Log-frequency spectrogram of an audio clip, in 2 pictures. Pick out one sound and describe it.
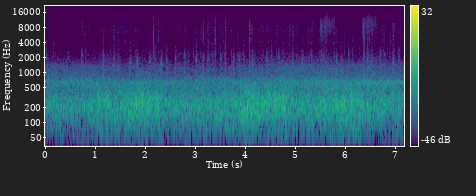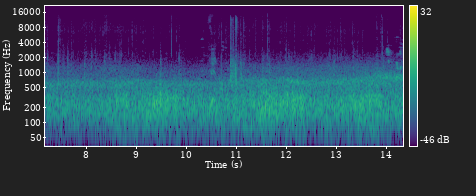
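A torch flame crackles and roars steadily.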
